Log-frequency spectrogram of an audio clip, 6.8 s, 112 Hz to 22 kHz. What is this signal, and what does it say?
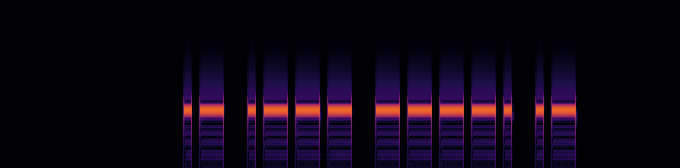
Morse code, heard as a keyed tone, about 15 wpm, 700 Hz. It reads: AJ9A
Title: USA Call Signs - 4 Characters - Repeated 3x - 15wpm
